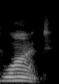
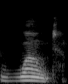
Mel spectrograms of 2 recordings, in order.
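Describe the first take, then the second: First: The vowel is an open 'ah' sound. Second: The vowel is a rounded 'oh' sound. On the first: The speaker calls it wrong. "so many people mispronounce it as want" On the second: The speaker calls it right. "and it's won't"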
